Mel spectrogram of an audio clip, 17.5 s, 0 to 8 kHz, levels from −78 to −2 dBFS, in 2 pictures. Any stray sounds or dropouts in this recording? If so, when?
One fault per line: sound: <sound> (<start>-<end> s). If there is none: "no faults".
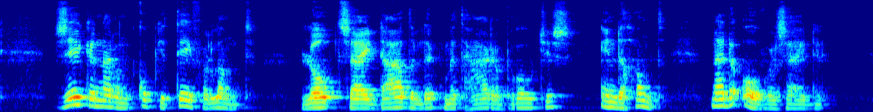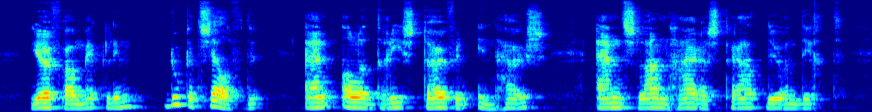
no faults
